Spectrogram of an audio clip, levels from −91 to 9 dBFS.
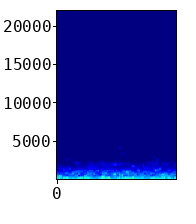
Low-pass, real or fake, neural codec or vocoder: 7.2 kHz; fake; codec, 16 kHz, 4 kbps, X-Codec, WavLM features, trained on Multilingual LibriSpeech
